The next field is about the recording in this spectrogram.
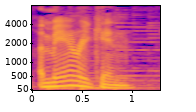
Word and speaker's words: American: I C A N American American，注意这个词的发音，它发成 American，而不是 America。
